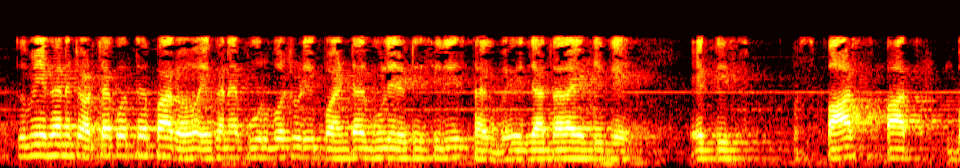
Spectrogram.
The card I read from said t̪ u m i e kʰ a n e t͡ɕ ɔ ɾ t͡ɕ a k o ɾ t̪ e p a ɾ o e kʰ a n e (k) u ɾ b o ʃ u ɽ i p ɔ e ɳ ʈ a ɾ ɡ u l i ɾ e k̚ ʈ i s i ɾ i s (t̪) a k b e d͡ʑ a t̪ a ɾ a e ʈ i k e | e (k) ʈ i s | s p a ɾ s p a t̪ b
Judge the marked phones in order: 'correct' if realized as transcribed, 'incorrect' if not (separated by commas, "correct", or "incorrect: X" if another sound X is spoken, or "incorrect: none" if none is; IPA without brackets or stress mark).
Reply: incorrect: p, incorrect: t̪ʰ, correct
